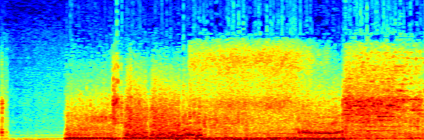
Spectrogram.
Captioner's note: engine rumbling; glass clattering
